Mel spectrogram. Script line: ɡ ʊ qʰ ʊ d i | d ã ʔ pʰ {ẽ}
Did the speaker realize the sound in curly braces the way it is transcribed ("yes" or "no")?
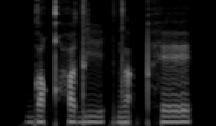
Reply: no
